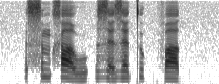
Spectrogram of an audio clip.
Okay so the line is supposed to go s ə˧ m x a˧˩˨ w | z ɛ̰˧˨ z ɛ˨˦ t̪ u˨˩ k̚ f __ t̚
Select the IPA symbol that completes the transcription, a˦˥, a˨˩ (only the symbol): a˨˩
